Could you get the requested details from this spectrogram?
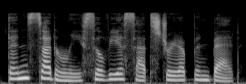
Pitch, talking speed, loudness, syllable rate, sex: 215 Hz, 195 wpm, -19 LUFS, 4.9 syllables/s, female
